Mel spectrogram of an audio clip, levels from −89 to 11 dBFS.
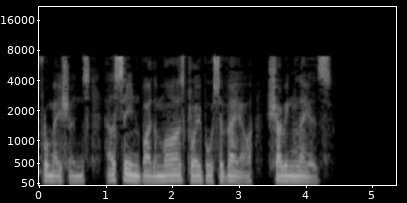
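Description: From start to finish the speech sounds dull, with nothing above about 6.9 kHz. Sibilants and sustained vowels carry a warbling, fizzy texture. The cause is likely AAC compression, with the band-limiting and smearing pointing to AAC-LC at a low bitrate, around 24 kbps. A plain low-pass filter would also cap the top end, but it would leave the remaining sound clean. Here the quantisation causes audible swirling.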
